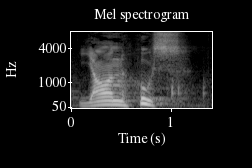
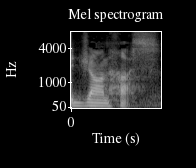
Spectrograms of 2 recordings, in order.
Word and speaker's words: Jan Hus: Technically, it should be pronounced more like Jan Hus, but I'm just going to say John Huss.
